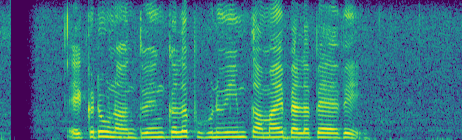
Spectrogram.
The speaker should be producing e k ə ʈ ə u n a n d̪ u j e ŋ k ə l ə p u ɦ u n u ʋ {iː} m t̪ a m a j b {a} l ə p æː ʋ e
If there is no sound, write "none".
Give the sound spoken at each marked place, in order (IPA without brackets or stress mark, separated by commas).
iː, æ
